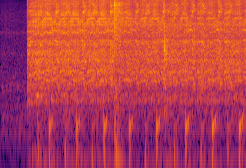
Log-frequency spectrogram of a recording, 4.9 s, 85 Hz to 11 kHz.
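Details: 2020 Can-Am Outlander 570 crank-no-start, after new piston rings and gaskets; fires right up and settles into steady, even idle, no knocks or misses: normal start and idle.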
